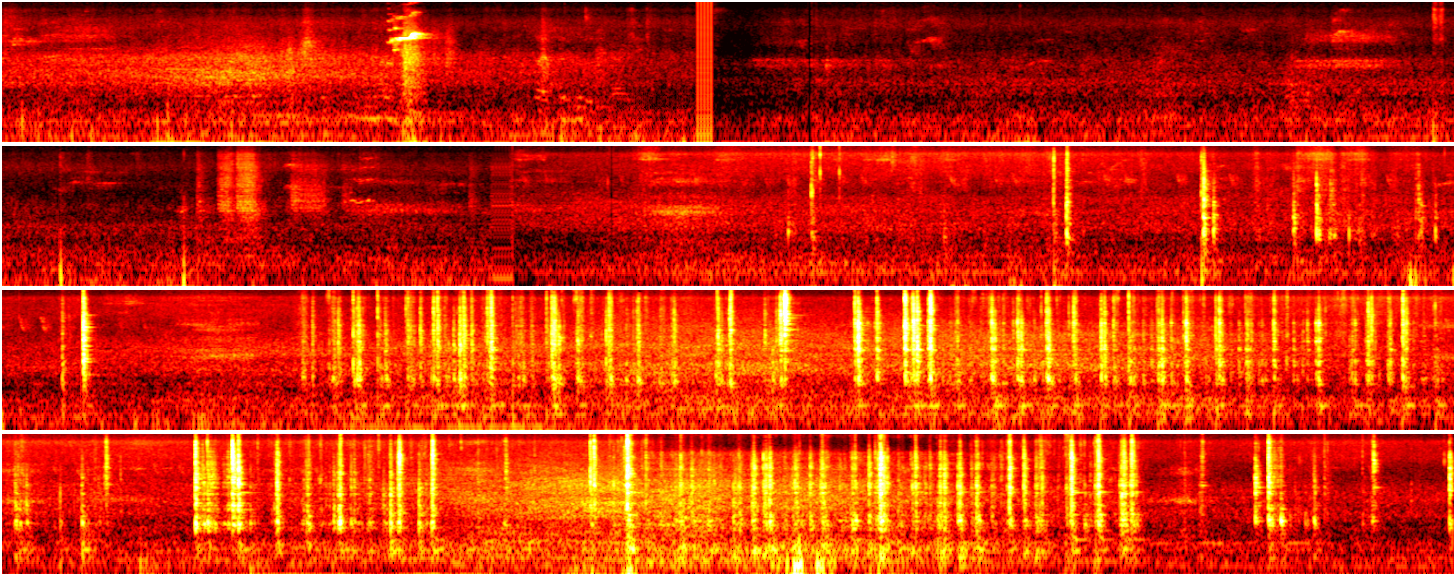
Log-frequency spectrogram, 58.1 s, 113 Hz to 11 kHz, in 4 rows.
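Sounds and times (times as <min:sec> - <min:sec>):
socket ratchet clicking: 0:32.0 - 0:57.5.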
